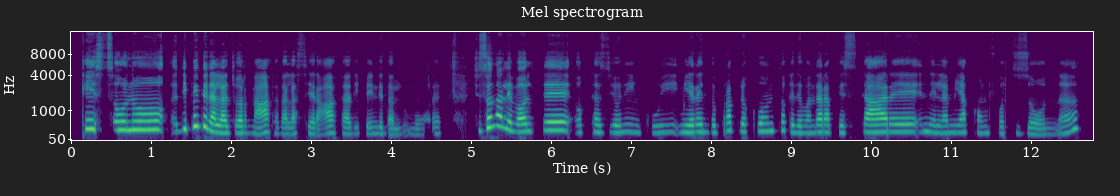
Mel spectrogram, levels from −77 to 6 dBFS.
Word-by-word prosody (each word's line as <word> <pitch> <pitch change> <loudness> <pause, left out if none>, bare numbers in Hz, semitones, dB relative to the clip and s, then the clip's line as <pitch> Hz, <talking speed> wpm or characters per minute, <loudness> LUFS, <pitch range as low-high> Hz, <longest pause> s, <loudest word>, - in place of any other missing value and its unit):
che 300 0 +4
sono 280 0 +3
ehm, 225 - -11
dipende 380 +8 +4
dalla 210 - +5
giornata, 195 -1 -3
dalla 170 0 -7
serata, 180 0 -6
dipende 175 +1 -12
dall'umore. 160 +2 -15 0.4
Ci - - -13
sono 350 +10 +6
alle 320 -9 +5
volte 250 +3 +3
occasioni 210 +1 -9
in 210 -2 -16
cui 205 +2 -15
mi 210 0 -1
rendo 215 -1 -4
proprio 235 +1 -6
conto 240 +3 -6
che 220 -5 -7
devo 195 -1 -8
andare 210 +2 -1
a - - -2
pescare 220 +2 0
nella 200 -4 -7
mia 210 +1 -6
comfort 195 -1 -16
zone 175 - -9
210 Hz, 140 wpm, -22 LUFS, 195-240 Hz, 0.4 s, sono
